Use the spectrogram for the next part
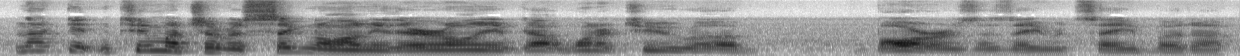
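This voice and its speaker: A man's voice: medium pitch, a bit bright, poor audio. A man chatting casually as he demonstrates and tests two-way radio gear indoors, speaking as a radio operator. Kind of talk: casual radio test chat. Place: indoor room beside a radio set. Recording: faint background noise.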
